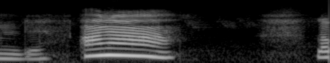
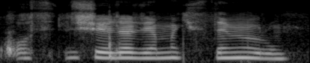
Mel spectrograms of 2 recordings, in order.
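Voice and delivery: ordinary delivery

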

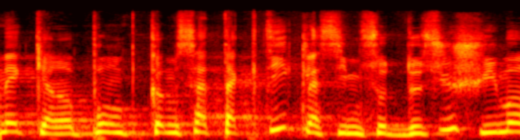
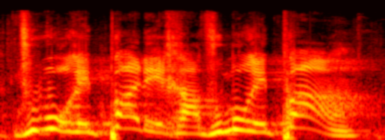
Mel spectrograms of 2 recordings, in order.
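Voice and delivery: high, indignant cry at enemies; exasperated outburst; 5 semitones higher than usual. Real, not acted. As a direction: cry out at foes who refuse to die. Joueur crie sur les rats. (cri aigu d'exaspération)

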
